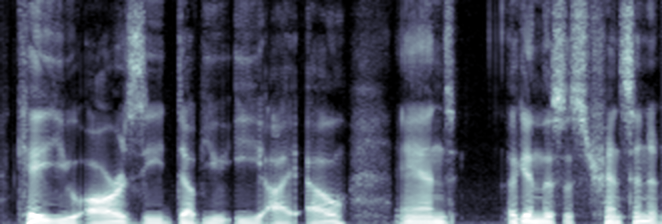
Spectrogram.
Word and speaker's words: Kurzweil: It's Kurzweil.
